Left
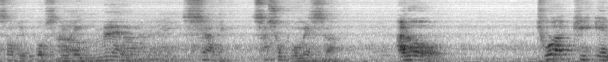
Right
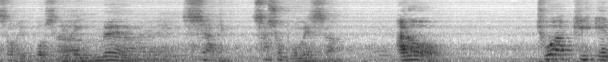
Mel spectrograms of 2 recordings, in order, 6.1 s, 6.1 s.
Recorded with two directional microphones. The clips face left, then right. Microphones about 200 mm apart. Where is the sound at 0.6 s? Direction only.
35° right (ahead or behind).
